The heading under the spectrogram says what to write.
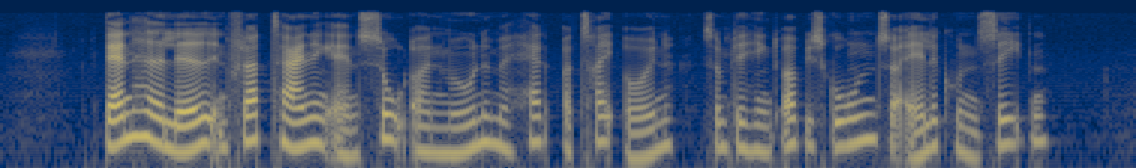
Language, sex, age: Danish, male, 37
